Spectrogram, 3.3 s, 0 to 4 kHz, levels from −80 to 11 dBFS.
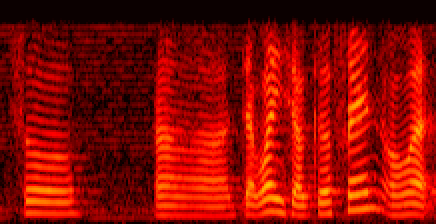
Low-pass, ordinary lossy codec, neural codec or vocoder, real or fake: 3.6 kHz; none; none; real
